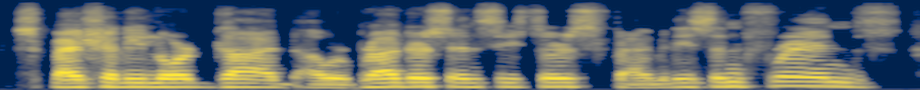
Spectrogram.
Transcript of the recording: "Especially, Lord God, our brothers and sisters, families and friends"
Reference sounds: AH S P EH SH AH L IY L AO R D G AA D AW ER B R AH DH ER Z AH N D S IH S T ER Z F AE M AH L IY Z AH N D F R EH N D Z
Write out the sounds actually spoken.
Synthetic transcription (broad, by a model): S P EH SH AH L IY L AO R D G AA D AW ER B R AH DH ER S AH N D S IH S T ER S F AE M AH L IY S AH N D F R EH N D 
